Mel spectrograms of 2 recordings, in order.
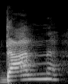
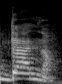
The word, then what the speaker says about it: dam: tomberas à l'E mais l'Académie continue à nous à prononcer au grand dan même si on écrit d a qui dit au grand dan franchement bah ce qu'on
